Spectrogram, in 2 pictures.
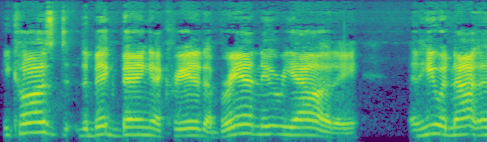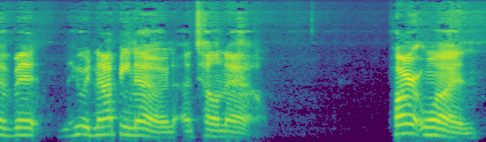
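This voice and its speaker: A man's voice: high voice, lively intonation, slow, pushed and bright, rough recording. A man reading his own stories live, slipping between narration and casual remarks, sometimes stumbling over words. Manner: stumbles and restarts while reading.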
